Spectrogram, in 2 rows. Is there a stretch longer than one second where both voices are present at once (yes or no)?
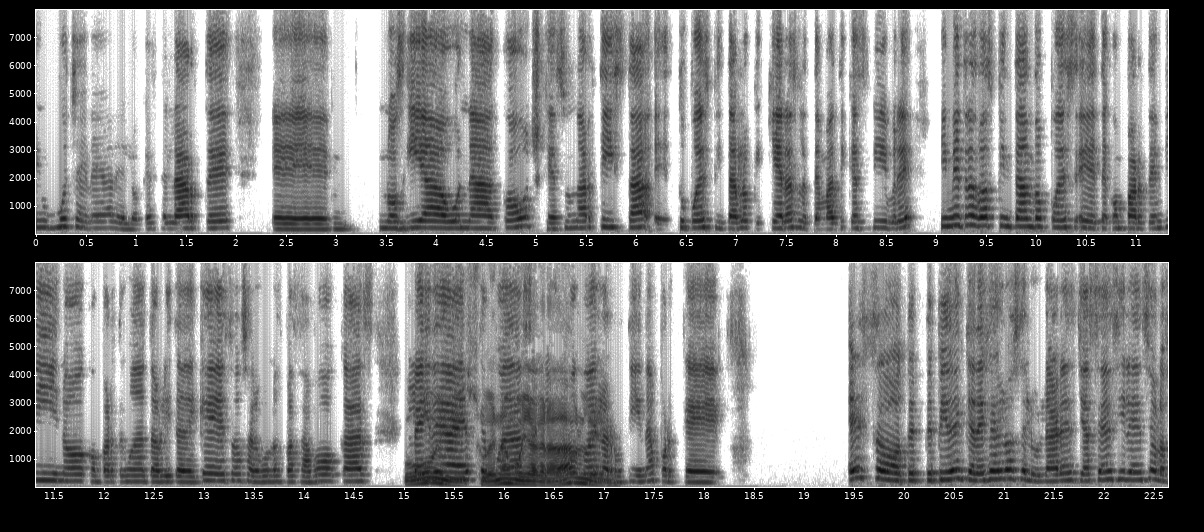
yes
